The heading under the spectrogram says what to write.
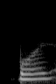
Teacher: low back to high front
